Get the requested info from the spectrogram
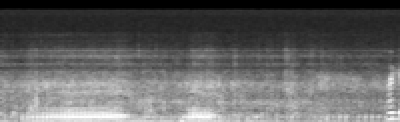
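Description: Dirt bike engine running at low revs as the bike rolls slowly along the trail, the engine note swelling briefly near the start and again about two seconds in.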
